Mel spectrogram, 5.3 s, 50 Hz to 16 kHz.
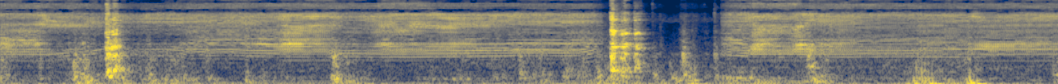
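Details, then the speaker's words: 1978 Dodge Adventurer Power Wagon, 318 V8, automatic, 4WD, being readied for its first start in over a decade: a steady, high, bee-like warning buzzer stays on throughout, with a few handling bumps, until it is removed; the cause is unknown. "Sound like a freaking bee. All right, that annoying thing's out."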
